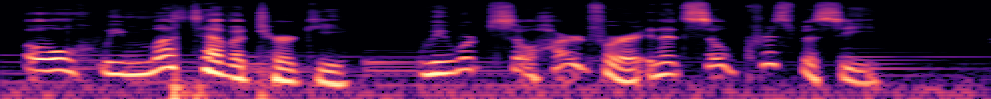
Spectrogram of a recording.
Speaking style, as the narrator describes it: cried Sam

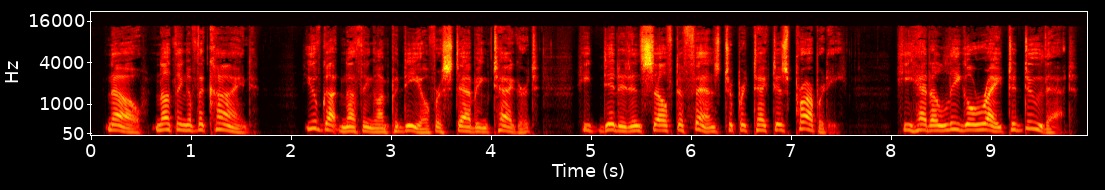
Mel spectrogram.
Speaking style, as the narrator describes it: Nick silenced her laugh, however, by retorting pointedly

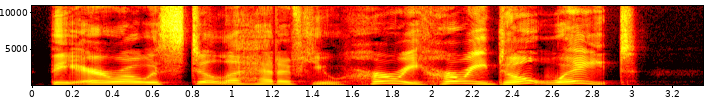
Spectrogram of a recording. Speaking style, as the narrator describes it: Jonathan shouted

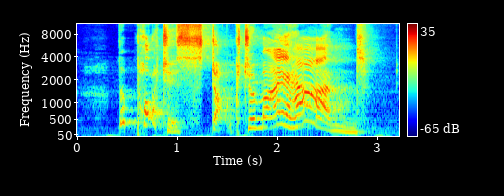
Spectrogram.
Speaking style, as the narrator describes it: he cried

